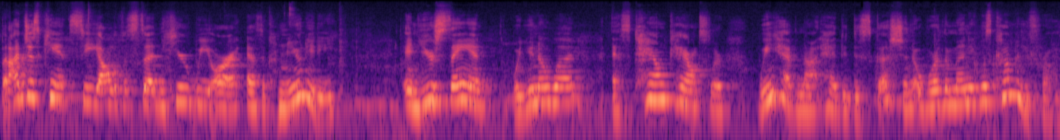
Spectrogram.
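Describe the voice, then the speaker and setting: Over noticeable background noise and audible room echo, a woman with an American accent speaks at a moderate pace in a medium pitch with very wide pitch swings. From southwest Virginia. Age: 60s. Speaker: resident speaking at public comment. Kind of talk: public comment at town council meeting. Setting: council chamber public meeting. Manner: animated.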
